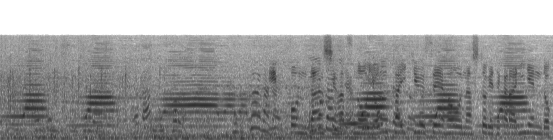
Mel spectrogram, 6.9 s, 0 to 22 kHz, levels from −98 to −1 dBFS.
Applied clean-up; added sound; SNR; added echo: none; Brass instrument; 0 dB; none.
